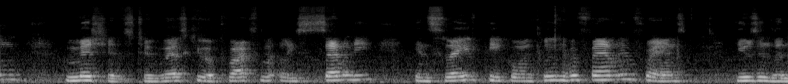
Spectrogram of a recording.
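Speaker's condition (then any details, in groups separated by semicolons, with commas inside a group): No condition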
